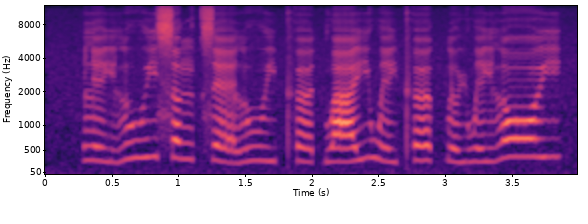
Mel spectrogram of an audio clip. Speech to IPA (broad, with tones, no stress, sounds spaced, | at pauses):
l e˨˩ j l uː˨˧ j s ɐ˨ ŋ t͡s ɛː˨˩ l uː˨ j pʰ œː˨ t̚ w aː˨˥ j w e˨ j pʰ œː˧ k̚ l ɵ˨˧ ɥ w e˧ j l ɔː˥ j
